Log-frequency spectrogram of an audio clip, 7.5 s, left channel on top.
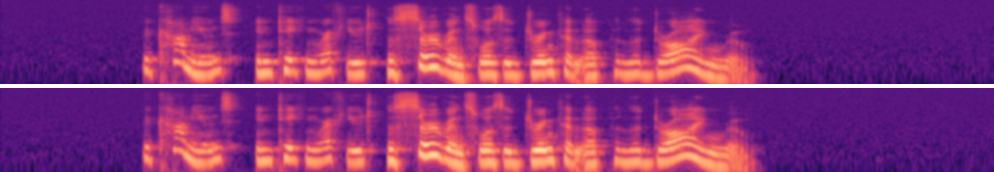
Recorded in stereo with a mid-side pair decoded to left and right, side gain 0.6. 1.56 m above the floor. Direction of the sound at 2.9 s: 10° right.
